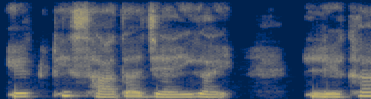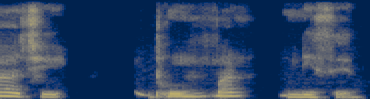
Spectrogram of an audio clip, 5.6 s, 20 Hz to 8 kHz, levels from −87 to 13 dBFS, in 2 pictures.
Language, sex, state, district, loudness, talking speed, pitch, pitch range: Bengali, male, West Bengal, North 24 Parganas, -16 LUFS, 75 wpm, 235 Hz, 210-290 Hz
